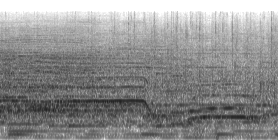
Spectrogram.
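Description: Sustained chords from a church worship band's keyboard, shifting to new chords about halfway through. A congregation cheers and shouts over them, fading after the first couple of seconds.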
